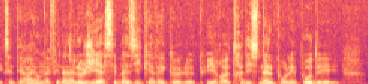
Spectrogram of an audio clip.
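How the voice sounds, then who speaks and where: Very fast, monotone, flat speech from a man with a very deep, low pitch, in a very clean recording with a silent background. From France, Strasbourg. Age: 30s. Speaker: startup co-founder, chemical engineer. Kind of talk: interview conversation. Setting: in person at guest's place. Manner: hesitant, many filler sounds.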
